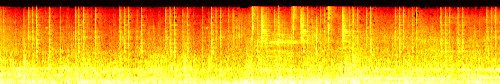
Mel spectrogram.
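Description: Soft footsteps tap on stone in a video game.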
